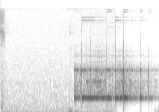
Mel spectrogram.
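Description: A pause, then about halfway through a short, steady electronic tone peppered with crackling clicks, lasting under a second before cutting off.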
